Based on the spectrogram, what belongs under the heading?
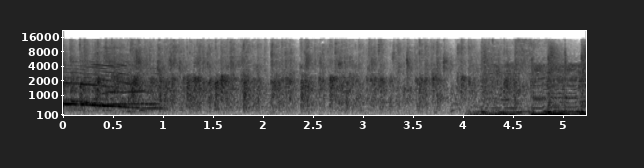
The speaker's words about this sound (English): Round of applause at the end of that round. Yay!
